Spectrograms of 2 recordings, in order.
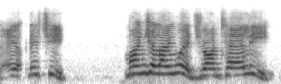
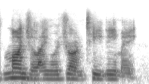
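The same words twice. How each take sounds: First: High, lilting Welsh referee telling-off; Welsh accent. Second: Said in the usual way. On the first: Retold or imitated. Welsh referee scolding the swearing captain mid-final, in a Welsh accent. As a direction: imitate a Welsh ref scolding, pitched well up. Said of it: "in his Welsh accent". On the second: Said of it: "roughly translates".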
